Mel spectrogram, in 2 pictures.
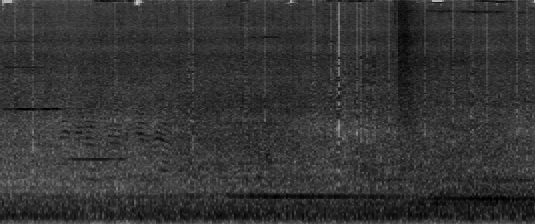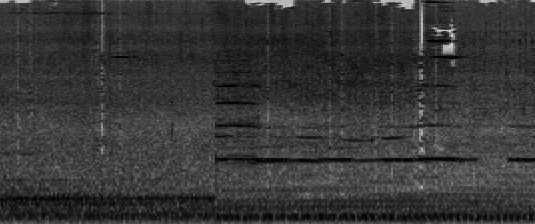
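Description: Propane-fuelled Hyster forklift's engine running while it carries a heavy CNC machine. A steady whine rises over the engine from about two seconds in until about seven seconds. A steady high alarm tone comes on near the end.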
